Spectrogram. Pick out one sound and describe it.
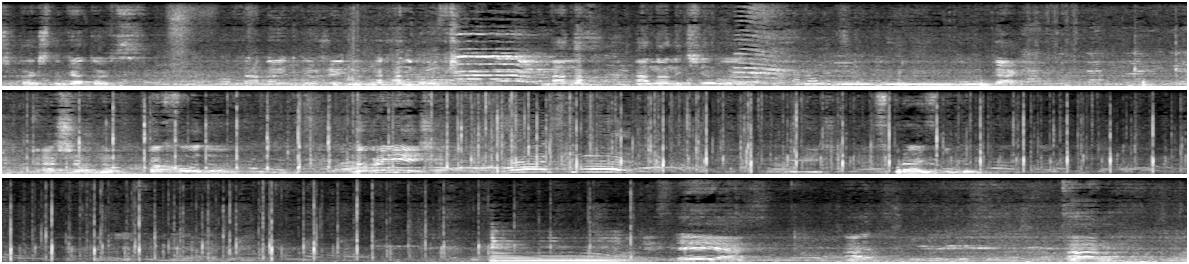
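A live band plays electric guitars.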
